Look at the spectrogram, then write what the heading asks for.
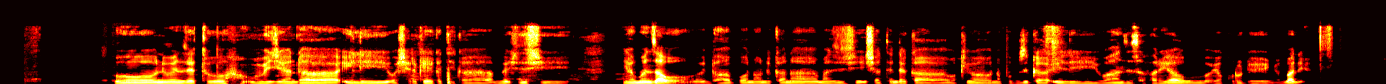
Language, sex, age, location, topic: Swahili, male, 36-49, Wajir, finance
